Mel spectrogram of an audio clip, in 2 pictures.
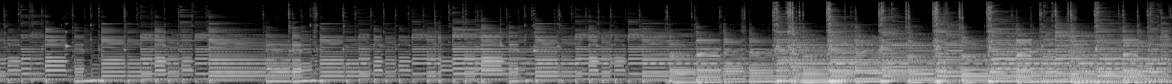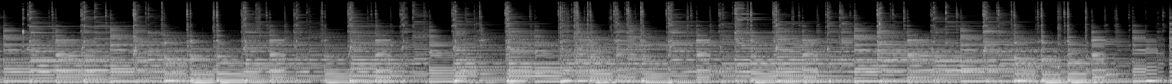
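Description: A guitar is played alone, starting with picked notes and then building into steady, driving strumming that grows louder and denser.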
